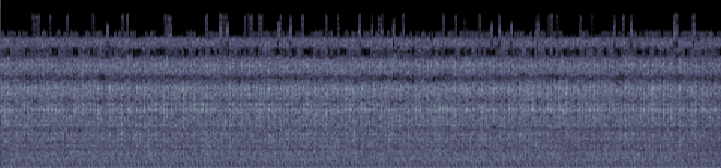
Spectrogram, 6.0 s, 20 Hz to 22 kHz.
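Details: Abandoned Powermate generator, no AVR, running without load: steady even low drone, no hunting or misses; output adjusted from about 135 V to 130 V, normal no-load idle.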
